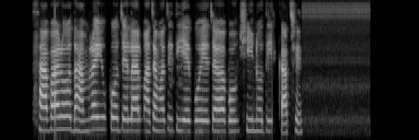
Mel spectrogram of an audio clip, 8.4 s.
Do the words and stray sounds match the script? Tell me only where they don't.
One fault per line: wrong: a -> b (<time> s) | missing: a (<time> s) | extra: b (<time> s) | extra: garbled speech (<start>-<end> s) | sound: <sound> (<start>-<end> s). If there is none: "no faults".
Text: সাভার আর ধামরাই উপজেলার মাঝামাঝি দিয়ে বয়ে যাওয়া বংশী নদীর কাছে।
wrong: আর -> ও (1.3 s)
